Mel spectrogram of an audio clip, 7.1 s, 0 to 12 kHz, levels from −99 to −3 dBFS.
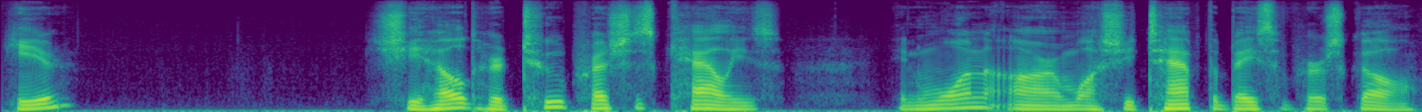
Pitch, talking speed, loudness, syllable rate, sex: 110 Hz, 150 wpm, -20 LUFS, 4.7 syllables/s, male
